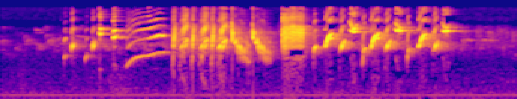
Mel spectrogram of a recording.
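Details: European goldfinch singing a single energetic phrase: upslurred whistles leading into rapid, jangling twitters and a brief buzzy note, then more liquid chirps, over a faint low hum.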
